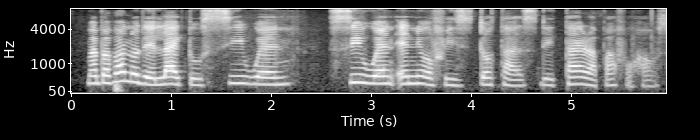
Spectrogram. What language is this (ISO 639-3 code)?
pcm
